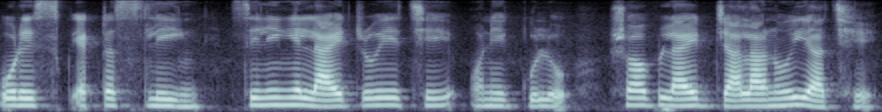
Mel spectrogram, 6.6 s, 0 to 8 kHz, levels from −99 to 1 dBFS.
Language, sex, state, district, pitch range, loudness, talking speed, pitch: Bengali, male, West Bengal, Cooch Behar, 170-195 Hz, -17 LUFS, 100 wpm, 185 Hz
